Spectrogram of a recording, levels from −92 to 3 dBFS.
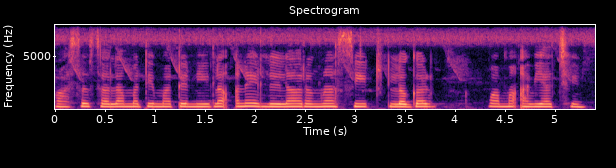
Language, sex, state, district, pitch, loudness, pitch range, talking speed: Gujarati, female, Gujarat, Valsad, 260 Hz, -15 LUFS, 255-270 Hz, 120 wpm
